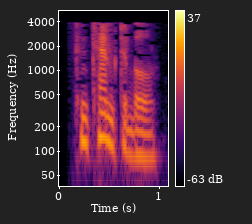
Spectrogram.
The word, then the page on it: contemptible: kən’temptəbəl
